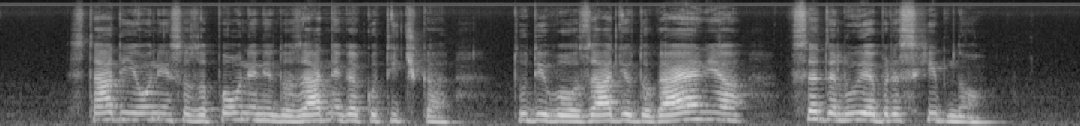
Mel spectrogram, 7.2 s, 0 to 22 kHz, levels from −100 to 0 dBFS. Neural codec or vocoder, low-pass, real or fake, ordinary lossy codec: none; none; real; none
